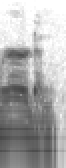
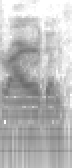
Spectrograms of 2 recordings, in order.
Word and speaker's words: Riordan: Well, I called him Reardon, and then I was corrected. Now, what is that pronounced? How does that sound to you guys in the audience? It's Riordan.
